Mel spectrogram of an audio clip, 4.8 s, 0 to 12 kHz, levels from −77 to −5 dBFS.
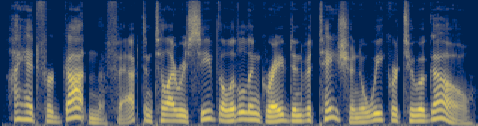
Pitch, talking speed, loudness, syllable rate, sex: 150 Hz, 215 wpm, -18 LUFS, 6.4 syllables/s, male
